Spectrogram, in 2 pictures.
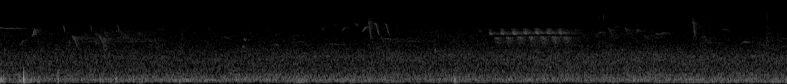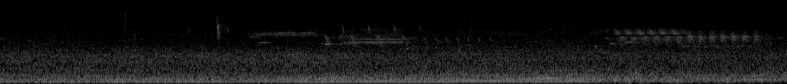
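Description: Outdoor background noise with a small bird's short, rapid trill repeating three times, at about five, ten and fourteen seconds in. A low hum sits under it through the middle.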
